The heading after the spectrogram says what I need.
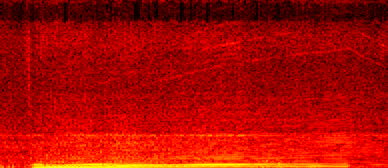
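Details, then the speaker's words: Mitsubishi Mirage after purging water from fuel rail and injectors following a deep water crossing: clean rev rises smoothly, holds about three seconds, drops back to idle without stumbling; engine now running well. "That's better. Well, Andy did a rev off. It seems to be going good now."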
